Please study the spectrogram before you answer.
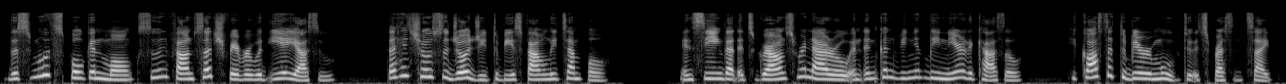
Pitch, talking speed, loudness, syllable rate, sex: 255 Hz, 190 wpm, -18 LUFS, 5.4 syllables/s, female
